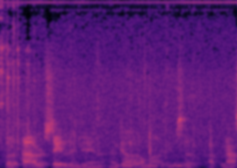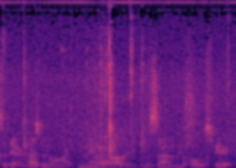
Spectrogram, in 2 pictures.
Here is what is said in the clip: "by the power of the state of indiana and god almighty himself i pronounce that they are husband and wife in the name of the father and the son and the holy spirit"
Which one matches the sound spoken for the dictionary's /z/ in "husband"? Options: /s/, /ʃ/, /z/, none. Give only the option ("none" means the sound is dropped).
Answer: /z/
